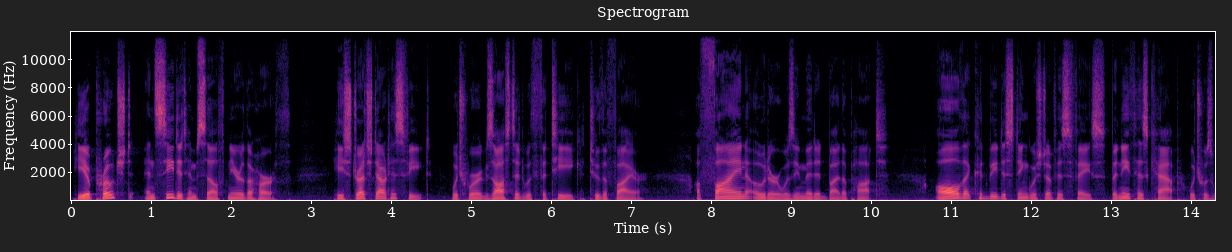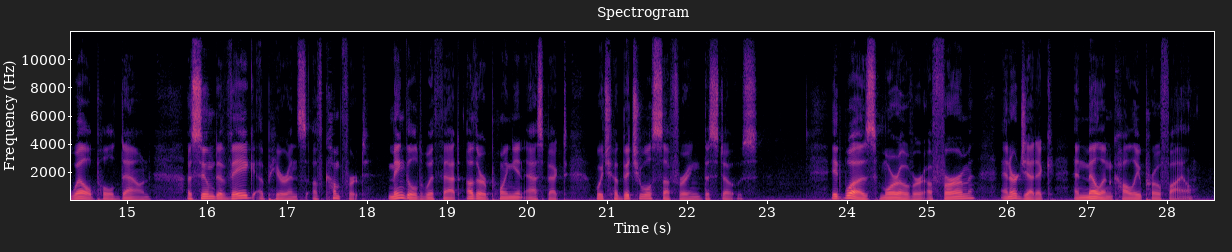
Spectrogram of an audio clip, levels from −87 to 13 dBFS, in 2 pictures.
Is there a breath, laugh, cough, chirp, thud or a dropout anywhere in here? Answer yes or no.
no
